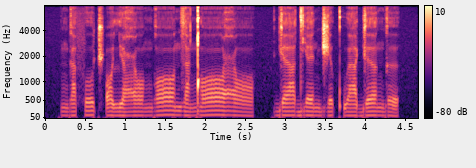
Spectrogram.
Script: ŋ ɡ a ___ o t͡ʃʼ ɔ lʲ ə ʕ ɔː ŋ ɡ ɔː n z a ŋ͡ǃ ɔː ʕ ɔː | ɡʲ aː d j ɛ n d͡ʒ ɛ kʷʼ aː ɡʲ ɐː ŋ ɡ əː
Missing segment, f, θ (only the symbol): f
